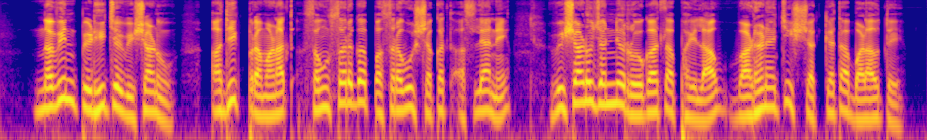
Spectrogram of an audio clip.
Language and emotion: Marathi, neutral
